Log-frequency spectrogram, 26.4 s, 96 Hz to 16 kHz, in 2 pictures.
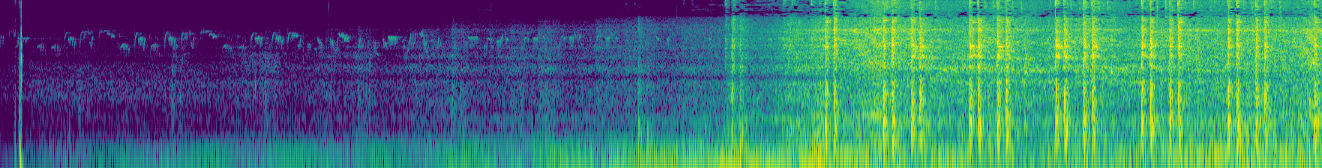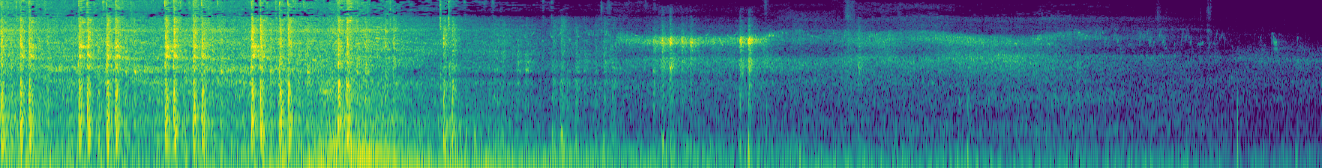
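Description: The Twilight Express Mizukaze, a JR West 87-series diesel-electric tour train, passing close by on the track. A low engine drone swells as it approaches. Then comes a steady clickety-clack of wheels over rail joints for about ten seconds as the cars go by, and the sound fades as the train moves away.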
